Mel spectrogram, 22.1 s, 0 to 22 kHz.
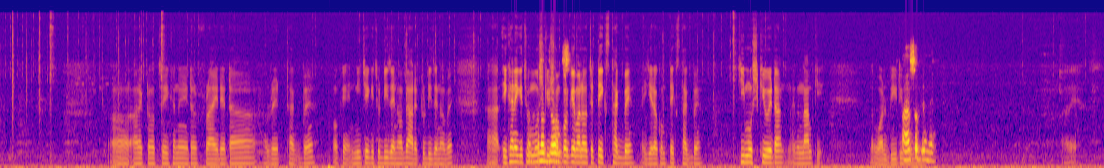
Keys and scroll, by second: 2.1 c, 2.6 s, 7.9 ctrl+space, 11.3 ctrl+space, 15.7 ctrl+space.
